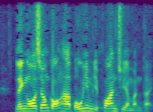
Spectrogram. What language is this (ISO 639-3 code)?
yue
